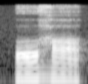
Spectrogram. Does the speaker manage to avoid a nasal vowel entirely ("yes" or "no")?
yes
